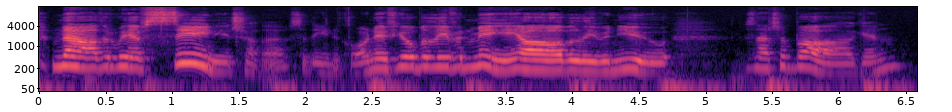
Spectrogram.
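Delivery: high, loud grand unicorn voice; a proud creature striking a deal; unicorn's bold offer. A narrator's reading. Unicorn proposing a bargain to Alice, loud and grand.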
